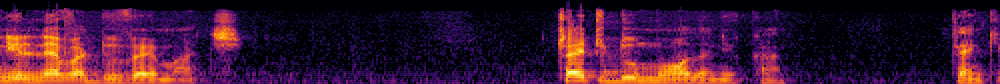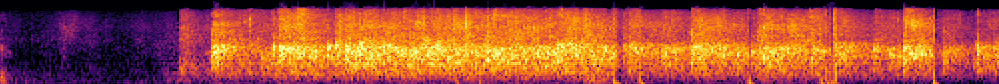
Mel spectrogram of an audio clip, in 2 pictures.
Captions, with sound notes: you will never do very much. Try to do more than you can." Thank you. [Clapping] End of Audio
